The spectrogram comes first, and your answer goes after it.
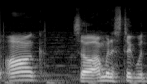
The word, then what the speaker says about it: Ankha: we start this video i've seen two ways to pronounce her name it's anka or ank i kinda like saying ankh so i'm gonna stick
